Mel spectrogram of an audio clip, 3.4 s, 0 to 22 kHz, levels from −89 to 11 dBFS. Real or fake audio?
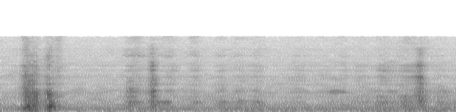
fake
